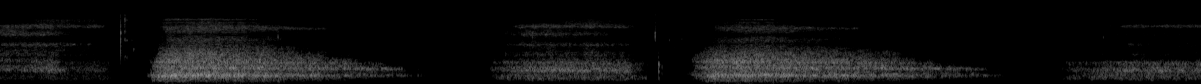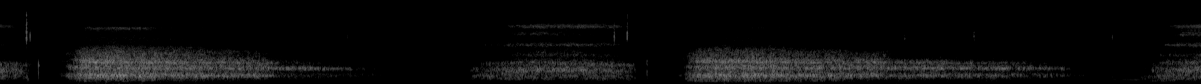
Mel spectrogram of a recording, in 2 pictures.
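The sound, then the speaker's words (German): Deep, slow breaths from a guided breathing exercise rise and fall in an even rhythm. Several long inhales and exhales are heard alone, each breath airy and fairly loud, with short pauses between them. “Und dann macht das jeder einfach in seinem Tempo. 30 Atemzüge.”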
